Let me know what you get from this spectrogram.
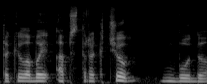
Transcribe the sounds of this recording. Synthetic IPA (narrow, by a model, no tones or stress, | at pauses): t̪oːkʲulˠɐbɐɪʔɐpst̪ɾɐkt͡ʃʲʊ | buːd̪ʊ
